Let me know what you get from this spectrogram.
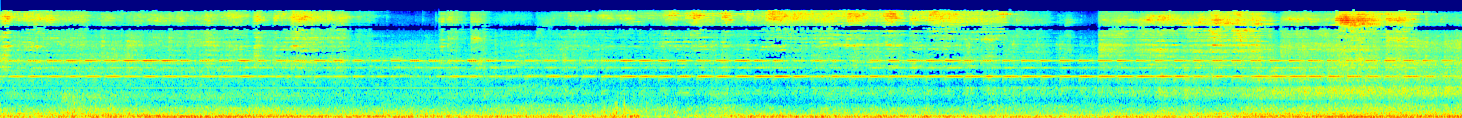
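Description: Double-stack intermodal container cars rolling past at close range: a steady heavy rumble and rattle of wheels on rail, dipping briefly about halfway. A thin, steady high ringing tone runs along with it.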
